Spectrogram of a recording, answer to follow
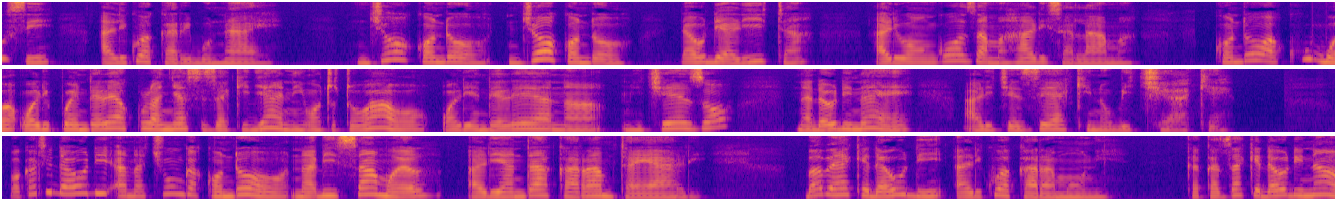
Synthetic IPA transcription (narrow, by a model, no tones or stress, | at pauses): si | alikuwakaɾiɓunajɛ | ɲd͡ʒɔːkɔndɔɲd͡ʒɔːkɔndɔ | ɗauɗialiːtaː | liwaɔŋɡɔzamaɦalisalama | kɔndɔːwakʰuɓwawʔalipɔɛndɛlɛakulaɲasizakiʄaniwatɔtɔwaɔwaliɛndɛlɛanamit͡ʃɛzɔ | naɗauɗinajɛ | a̰lit͡ʃɛzɛakinuɓit͡ʃakʰɛ | wakatiɗauɗiʔanat͡ʃuŋɡakɔndɔɔnaɓiːsamwɛlaliandaːkaɾamutajaɾi | ɓaɓajakɛɗauɗialikuwakaɾamuni | kakazakɛɗauɗina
